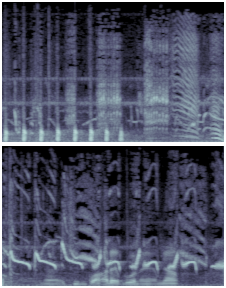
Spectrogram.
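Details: Caged Chinese hwamei, tame and kept for song contests, starts with evenly spaced clicking notes, then a harsh burst followed by a jumble of slurred, rising and falling whistles.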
